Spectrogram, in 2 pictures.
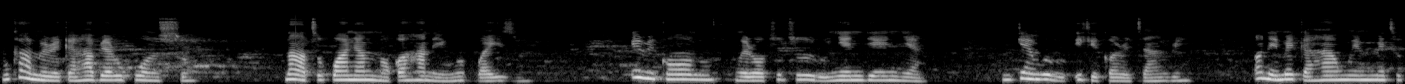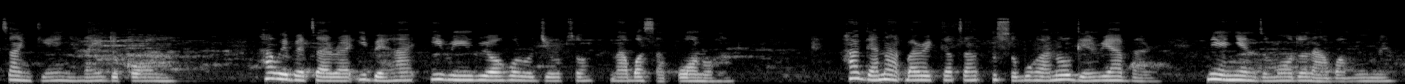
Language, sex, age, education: Igbo, female, 15-29, tertiary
